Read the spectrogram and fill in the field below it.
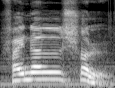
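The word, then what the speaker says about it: financial: সাধারণত ওই সকল ওয়ার্ডগুলো আমরা সাল উচ্চারণ করে থাকি। আসলে সাল বলে কিছু নেই। এটা হবে সল। যেমন এসেনশিয়াল এসেনশিয়াল পটেনশিয়াল। পটেনশিয়াল না পটেনশিয়াল না পটেনশিয়াল। ক্রুশল ক্রুশল। ফাইনান্সিয়াল হবে না। এটা ফাইনান্সল।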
